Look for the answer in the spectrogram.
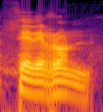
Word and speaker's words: cederrón: La palabra cederrón. Mm. Que, escrito como suena, C-E-D-E-R-R-O-N, ¿no? – Y acento en lago, supongo. – Acento en la por supuesto.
